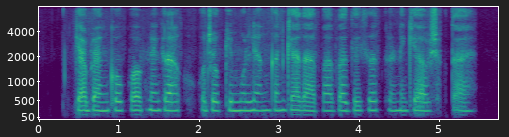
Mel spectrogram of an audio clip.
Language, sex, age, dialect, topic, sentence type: Hindi, male, 18-24, Hindustani Malvi Khadi Boli, banking, question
